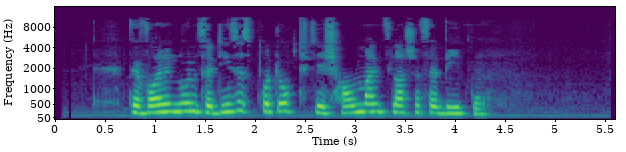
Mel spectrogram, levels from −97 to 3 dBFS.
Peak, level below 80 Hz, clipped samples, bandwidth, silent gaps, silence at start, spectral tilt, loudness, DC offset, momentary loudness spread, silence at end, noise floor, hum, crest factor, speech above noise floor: -4 dBFS; -74 dBFS; under 0.1%; 11 kHz; none; 0.75 s; -6.5 dB/octave; -21 LUFS; under 0.1%; 9 LU; 1.3 s; -61 dBFS; none; 16 dB; 41 dB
